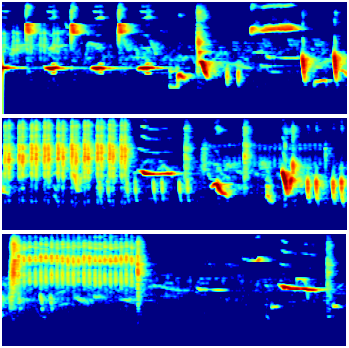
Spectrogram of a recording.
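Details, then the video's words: Sikatan londo flycatcher singing a long, continuous master song used to tutor pet songbirds: clear whistled notes near the same pitch, then a dense buzzy rattle, sharp downslurred chirps and a long harsh rasping trill. "Masteran Burung sikatan Londo gacor panjang"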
